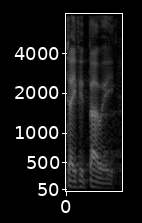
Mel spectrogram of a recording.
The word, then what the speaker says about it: Bowie: you that I've now changed Davy's name to David Bowie and that's the correct pronunciation he named it himself after the Bowie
